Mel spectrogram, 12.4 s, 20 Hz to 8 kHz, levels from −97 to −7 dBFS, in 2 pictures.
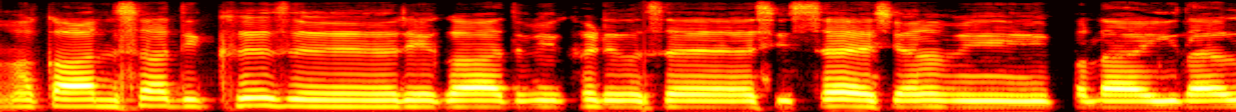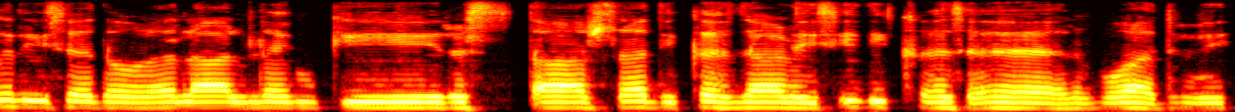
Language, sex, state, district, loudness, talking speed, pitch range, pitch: Marwari, female, Rajasthan, Churu, -19 LUFS, 140 wpm, 150-170 Hz, 160 Hz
